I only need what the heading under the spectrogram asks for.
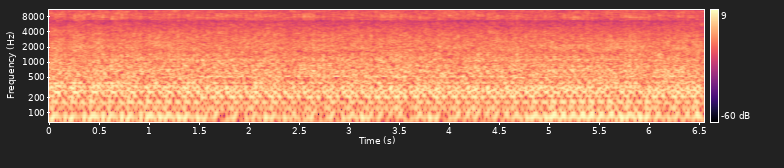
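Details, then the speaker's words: VW air-cooled flat-four sand rail (about 1966), brought in as a non-runner, first start: runs with a lumpy, unsteady idle and all cylinders firing per a pipe check; sounds like it needs a tune, cause unconfirmed. "Sounds like it needs a tune. Well, I'm confused. It's in here because it doesn't run."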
